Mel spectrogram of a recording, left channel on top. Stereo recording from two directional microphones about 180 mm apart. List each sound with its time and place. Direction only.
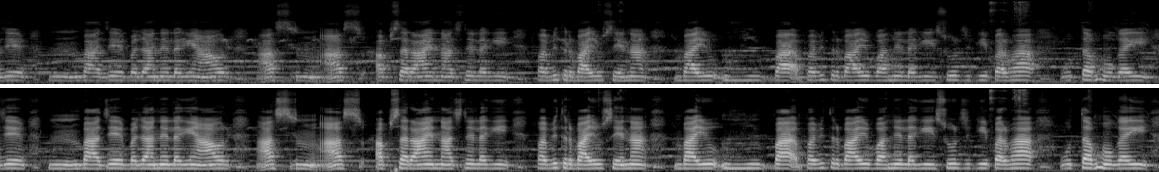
0.0 s music: 45° right (ahead or behind)
10.8 s speech: 40° right (ahead or behind)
